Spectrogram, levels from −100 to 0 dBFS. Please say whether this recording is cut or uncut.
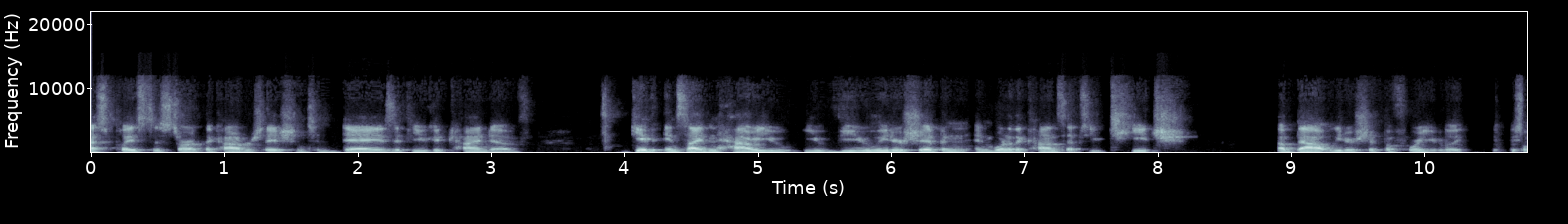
uncut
